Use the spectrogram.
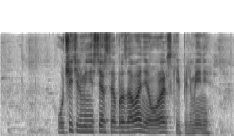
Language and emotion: Russian, neutral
